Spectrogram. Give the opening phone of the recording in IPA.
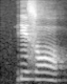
ɾʲ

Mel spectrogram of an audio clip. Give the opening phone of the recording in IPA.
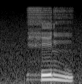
h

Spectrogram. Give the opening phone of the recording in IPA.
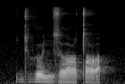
dʱ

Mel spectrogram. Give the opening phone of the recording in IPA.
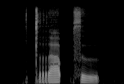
t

